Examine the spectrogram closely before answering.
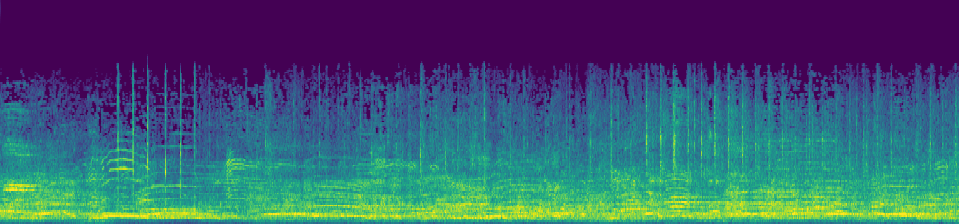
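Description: A large crowd of spectators cheers and chatters in a big echoing hall.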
